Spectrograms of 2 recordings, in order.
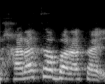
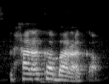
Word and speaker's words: haraka baraka: And try not to pronounce it differently, because we have like baraka, which means enough, baraka. This one is a little bit fast, haraka baraka.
